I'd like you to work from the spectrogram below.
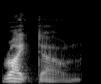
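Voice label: "write down", English, British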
